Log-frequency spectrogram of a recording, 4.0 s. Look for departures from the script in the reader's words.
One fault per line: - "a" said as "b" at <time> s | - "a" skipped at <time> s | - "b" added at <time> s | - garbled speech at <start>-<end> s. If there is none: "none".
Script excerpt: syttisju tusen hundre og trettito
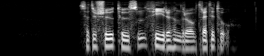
- "fire" added at 2.3 s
